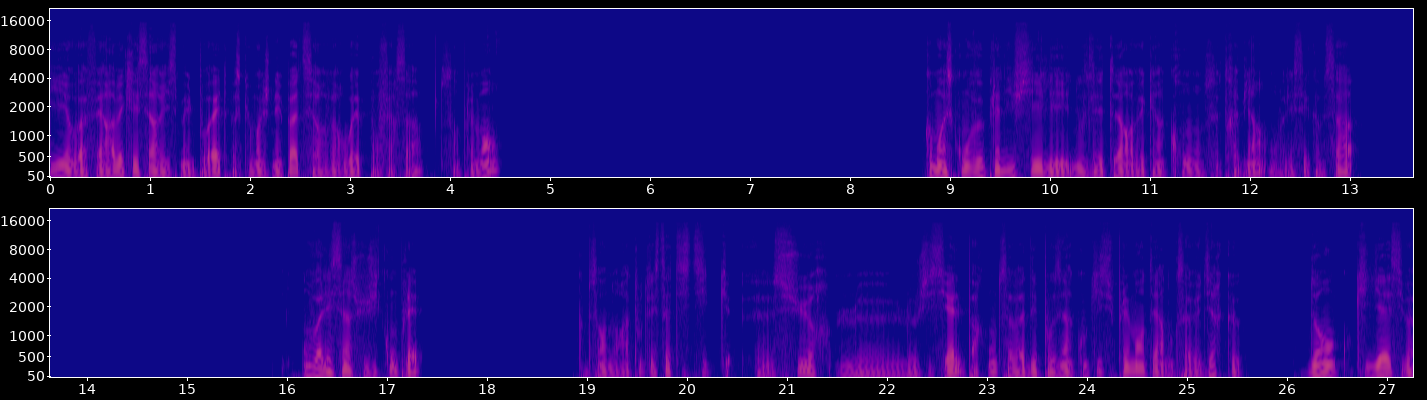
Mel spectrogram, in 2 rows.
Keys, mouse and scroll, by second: 4.3 click, 4.9 click, 14.4-14.9 scroll down 4.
